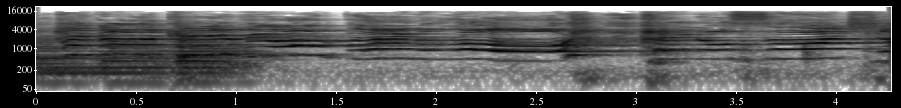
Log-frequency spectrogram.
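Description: A woman singing a sliding, ornamented vocal line with piano accompaniment; about a second in the piano drops out and the voice carries on alone.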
